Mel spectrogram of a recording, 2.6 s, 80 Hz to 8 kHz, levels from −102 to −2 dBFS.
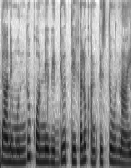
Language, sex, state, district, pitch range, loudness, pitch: Telugu, female, Telangana, Adilabad, 195-215 Hz, -15 LUFS, 205 Hz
